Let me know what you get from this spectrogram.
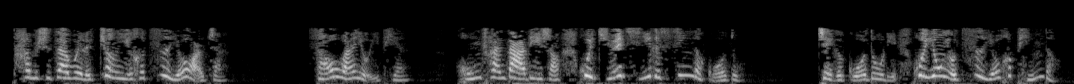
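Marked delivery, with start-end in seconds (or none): none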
